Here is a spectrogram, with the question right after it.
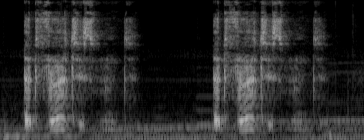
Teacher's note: Advertisement on the second syllable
